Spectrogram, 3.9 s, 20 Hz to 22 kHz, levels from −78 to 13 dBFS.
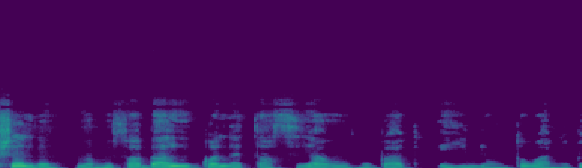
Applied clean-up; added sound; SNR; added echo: neural mask model DeepFilterNet 3.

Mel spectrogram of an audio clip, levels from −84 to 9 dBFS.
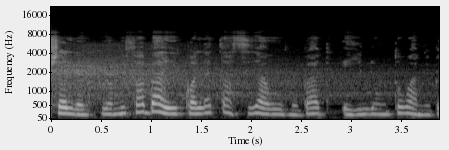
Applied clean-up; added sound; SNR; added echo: none; Gong; 14 dB; none.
